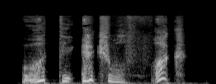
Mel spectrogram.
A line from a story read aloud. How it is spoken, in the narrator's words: I hissed at the cat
